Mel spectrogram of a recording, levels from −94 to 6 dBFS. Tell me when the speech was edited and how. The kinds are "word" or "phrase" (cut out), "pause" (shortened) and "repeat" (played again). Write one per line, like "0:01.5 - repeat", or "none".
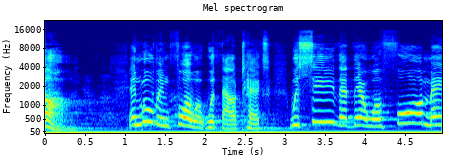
none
